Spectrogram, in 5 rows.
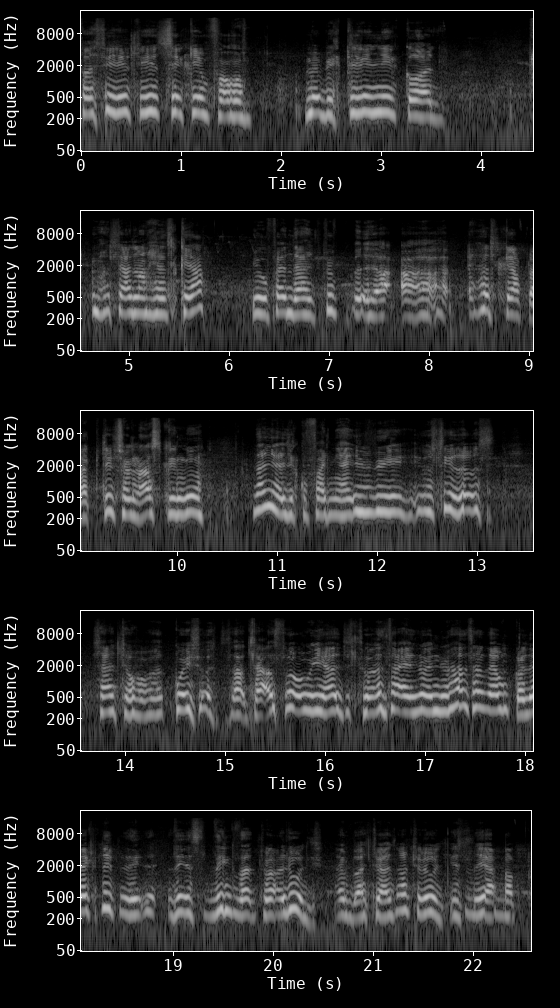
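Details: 33-year-old woman born with cerebral palsy; dysarthria in cerebral palsy.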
